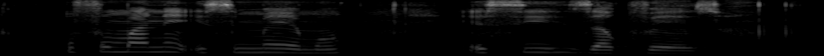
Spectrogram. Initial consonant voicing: voiceless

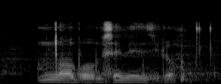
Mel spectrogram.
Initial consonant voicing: voiced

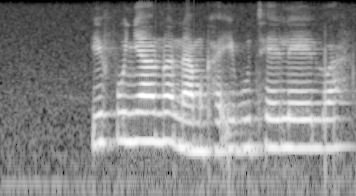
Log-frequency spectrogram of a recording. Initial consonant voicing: voiceless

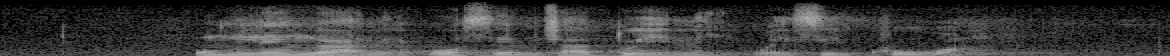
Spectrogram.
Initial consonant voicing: voiced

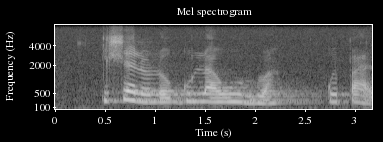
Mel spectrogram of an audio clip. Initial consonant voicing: voiceless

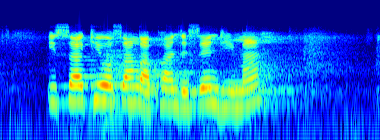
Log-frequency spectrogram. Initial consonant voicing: voiceless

